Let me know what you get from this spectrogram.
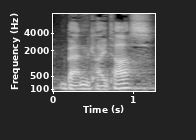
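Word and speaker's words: Baten Kaitos: Now, Dylan, can you explain to me how to pronounce Batankados? There is no set way to say it, but I say Batankaitos.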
